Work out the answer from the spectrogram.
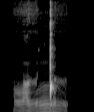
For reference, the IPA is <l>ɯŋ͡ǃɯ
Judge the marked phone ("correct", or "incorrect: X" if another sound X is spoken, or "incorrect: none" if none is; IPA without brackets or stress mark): incorrect: lˠ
